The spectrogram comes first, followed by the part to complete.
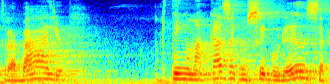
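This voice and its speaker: Noticeable background noise and audible room echo fill the recording. The woman speaks at a moderate pace. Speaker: financial education youtuber. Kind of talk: tutorial.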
